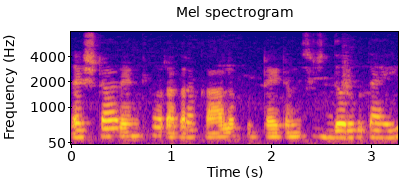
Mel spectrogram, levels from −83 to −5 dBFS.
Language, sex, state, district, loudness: Telugu, female, Andhra Pradesh, Krishna, -16 LUFS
